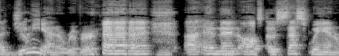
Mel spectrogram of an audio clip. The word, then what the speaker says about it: Juniata: let you know you're gonna cross the it's pronounced Juniata River and then also Susquehanna River so when you get to those uh a lot of people will say Juanita yeah we think this is how it's pronounced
